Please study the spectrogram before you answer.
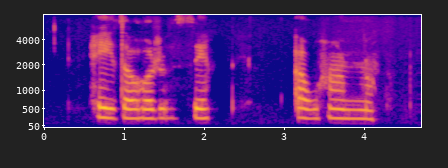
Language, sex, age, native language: Icelandic, female, 8, Icelandic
